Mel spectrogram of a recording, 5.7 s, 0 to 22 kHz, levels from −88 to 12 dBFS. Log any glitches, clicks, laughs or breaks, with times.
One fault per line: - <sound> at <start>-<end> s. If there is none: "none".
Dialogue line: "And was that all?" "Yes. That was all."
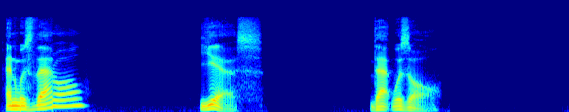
none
